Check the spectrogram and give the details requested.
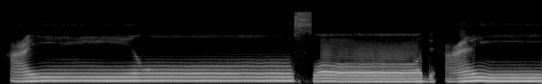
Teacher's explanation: ikhfanya tebal karena bertemu shad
